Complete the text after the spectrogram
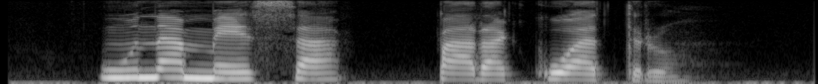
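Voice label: Spanish, female; a Table For Four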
